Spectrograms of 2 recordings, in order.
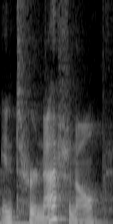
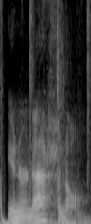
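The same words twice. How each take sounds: First: The t sound after the n is pronounced. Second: The t sound after the n is dropped. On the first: "instead of saying" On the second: "we'll actually drop the T sound"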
